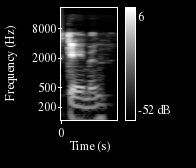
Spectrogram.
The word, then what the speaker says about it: Gaiman: Or Neil Gaiman, however you pronounce it. It's Gaiman.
